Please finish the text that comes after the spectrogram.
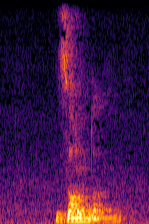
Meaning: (conjunction) rather, but (instead); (interjection) so?, then what?, so you tell me!; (verb) to separate, to sunder
- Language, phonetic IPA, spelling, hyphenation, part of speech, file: German, [ˈzɔndɐn], sondern, son‧dern, conjunction / interjection / verb, De-sondern.ogg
